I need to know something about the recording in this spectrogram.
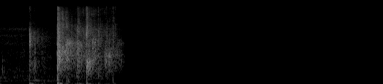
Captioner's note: applause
